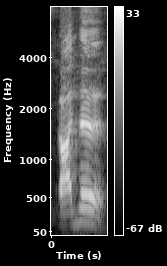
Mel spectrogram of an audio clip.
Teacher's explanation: यहाँ दाल साकिन है, इसमें कलकला खूब जाहिर होगा।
